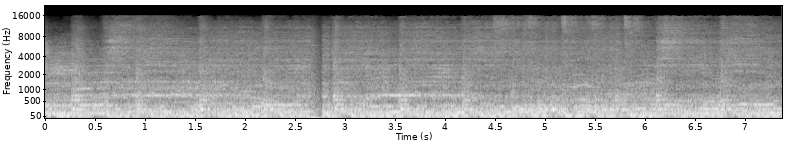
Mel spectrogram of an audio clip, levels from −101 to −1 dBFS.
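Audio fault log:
2.65–2.79 s, call audio freeze: the last sound is stretched into a fading buzz or hiss for about 120 ms, likely from a jitter-buffer underrun. A spectrogram shows smeared, repeating bands and no silence.
2.85–2.89 s, skip ahead: roughly 70 ms of audio is dropped and the two sides are joined through a 15 ms bridge. The waveform shows an abrupt splice where playback catches up.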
